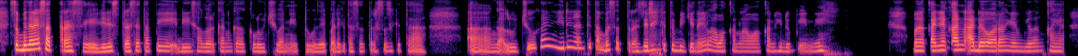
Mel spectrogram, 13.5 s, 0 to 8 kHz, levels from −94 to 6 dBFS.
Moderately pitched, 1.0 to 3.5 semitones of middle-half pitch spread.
Yes: medium, 180 Hz; average, 2.9 semitones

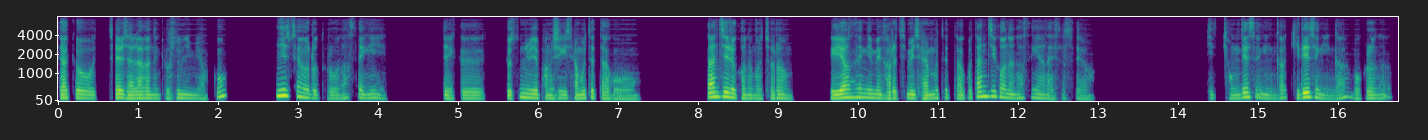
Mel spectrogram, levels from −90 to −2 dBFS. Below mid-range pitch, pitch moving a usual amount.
Yes: low, 120 Hz; average, 3.2 semitones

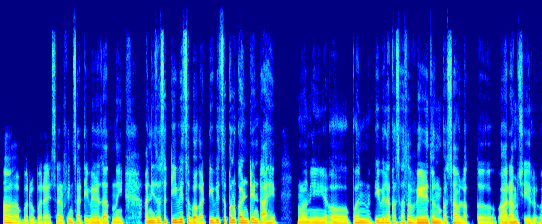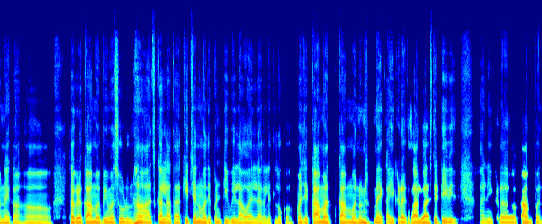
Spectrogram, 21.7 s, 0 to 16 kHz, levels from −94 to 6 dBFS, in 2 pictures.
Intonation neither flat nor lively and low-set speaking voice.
No: narrow, 2.3 semitones; low, 115 Hz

